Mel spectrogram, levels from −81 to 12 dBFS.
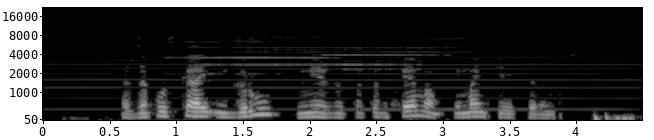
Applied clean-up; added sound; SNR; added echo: classical method spectral subtraction.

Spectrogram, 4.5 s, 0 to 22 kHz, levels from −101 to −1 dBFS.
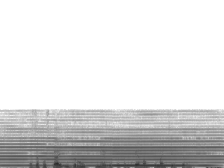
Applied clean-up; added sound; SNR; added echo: none; Bowed string instrument; -2 dB; none.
